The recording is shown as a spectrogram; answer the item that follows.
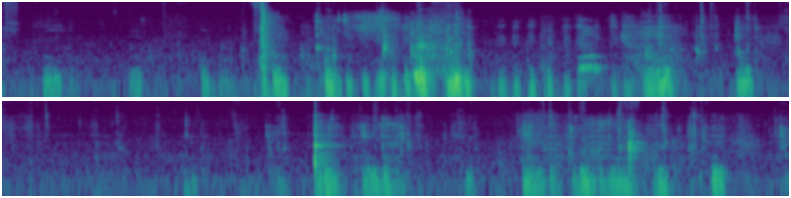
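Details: Max, a pet dog, chews and destroys the leather hide of a baseball: irregular bursts of crunching, tearing and gnawing, some sharp and loud, separated by brief quiet gaps, with no talking.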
